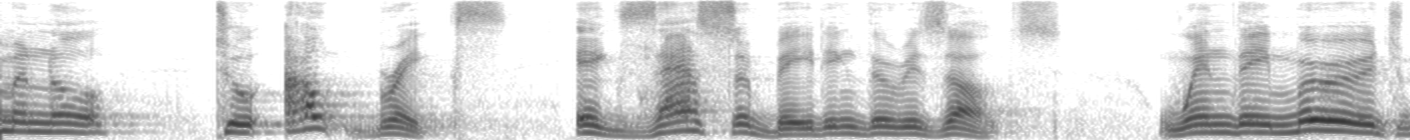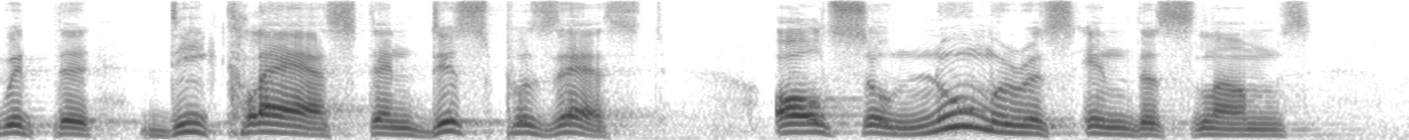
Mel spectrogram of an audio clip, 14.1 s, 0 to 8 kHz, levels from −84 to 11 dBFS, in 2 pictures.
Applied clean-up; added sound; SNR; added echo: none; none; none; none.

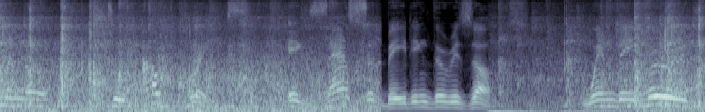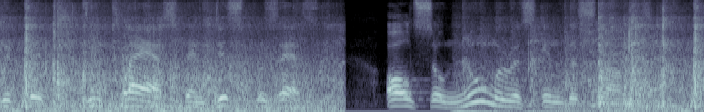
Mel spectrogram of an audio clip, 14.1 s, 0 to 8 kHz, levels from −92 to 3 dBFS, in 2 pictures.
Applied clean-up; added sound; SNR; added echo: none; Run; 1 dB; none.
